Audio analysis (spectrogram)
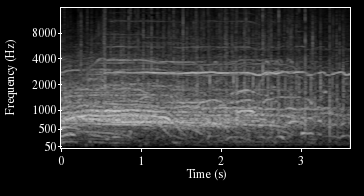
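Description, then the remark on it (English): A large crowd at BC Place in Vancouver roars and cheers loudly and continuously as Vancouver is chosen to host part of the 2026 FIFA World Cup, with whoops, shrill whistles and scattered clapping blending into a dense, sustained wall of celebration. “The feeling in the crowd at BC Place, more excitement than relief.”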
